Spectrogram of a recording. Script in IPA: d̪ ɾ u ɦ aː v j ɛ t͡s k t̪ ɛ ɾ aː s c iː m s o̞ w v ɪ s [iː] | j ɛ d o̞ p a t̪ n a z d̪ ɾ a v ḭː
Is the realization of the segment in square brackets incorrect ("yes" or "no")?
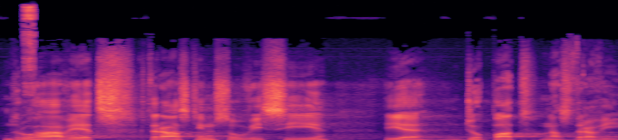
no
